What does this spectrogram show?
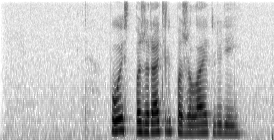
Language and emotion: Russian, neutral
